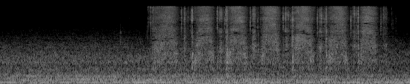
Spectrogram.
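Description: A handheld spray bottle spraying water onto a plastic body panel: a hissing burst of about two seconds that starts partway in and stops just before the end.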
